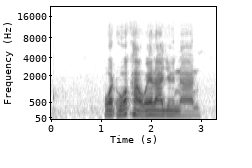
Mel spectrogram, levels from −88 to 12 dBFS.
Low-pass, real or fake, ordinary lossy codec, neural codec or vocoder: 14.4 kHz; fake; none; vocoder, 44.1 kHz, 128 mel bands every 512 samples, BigVGAN v2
